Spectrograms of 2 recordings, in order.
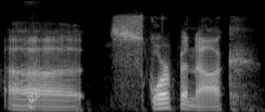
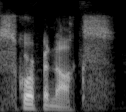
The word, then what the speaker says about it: Scorponok: Sometimes it sounds like Scorponox, with an X at the end.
